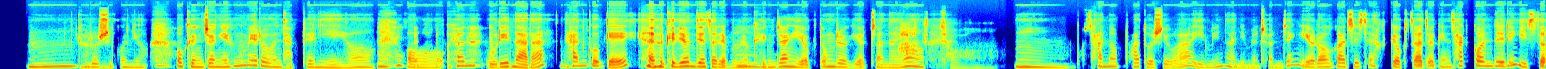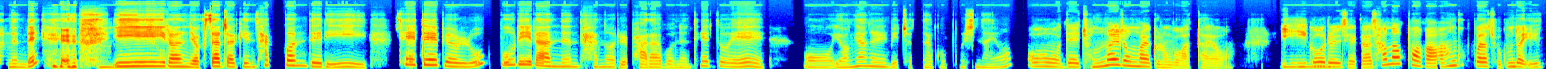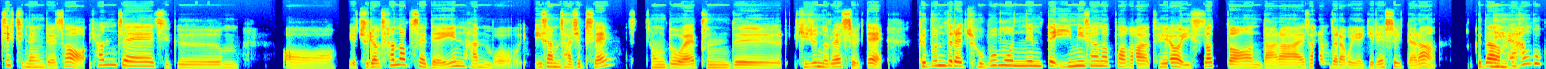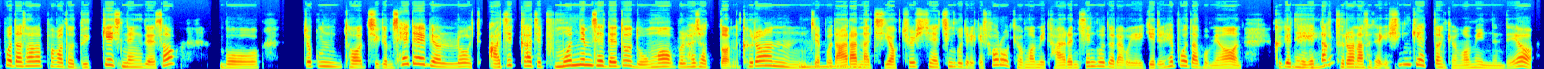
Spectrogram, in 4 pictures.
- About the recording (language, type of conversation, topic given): Korean, podcast, 세대에 따라 ‘뿌리’를 바라보는 관점은 어떻게 다른가요?
- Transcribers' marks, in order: laugh; laugh; laugh; other background noise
